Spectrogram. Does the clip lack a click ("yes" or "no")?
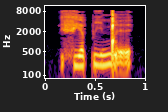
no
